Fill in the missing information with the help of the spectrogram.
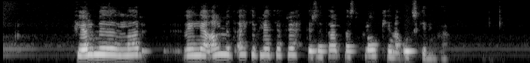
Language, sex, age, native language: Icelandic, female, 50-59, Icelandic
